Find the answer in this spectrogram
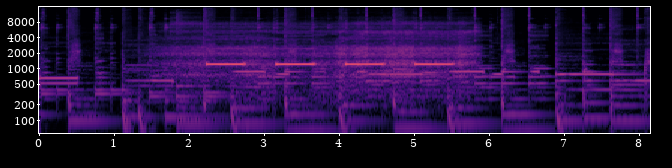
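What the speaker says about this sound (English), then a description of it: "Blue truck." A blue truck's reversing beeps sound as a regular series of four or five loud electronic pips over a rumbling engine, set against cheerful children's music.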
